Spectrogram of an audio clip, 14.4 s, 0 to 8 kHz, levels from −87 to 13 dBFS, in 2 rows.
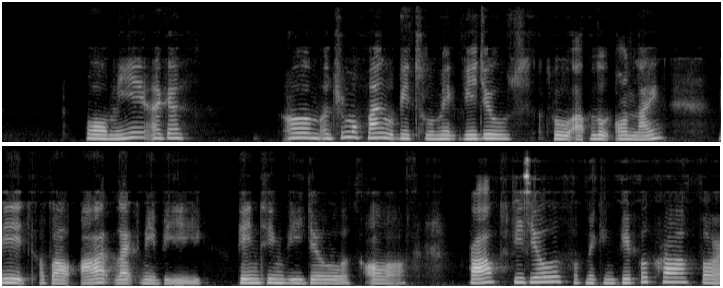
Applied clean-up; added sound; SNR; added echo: neural mask model DeepFilterNet 3.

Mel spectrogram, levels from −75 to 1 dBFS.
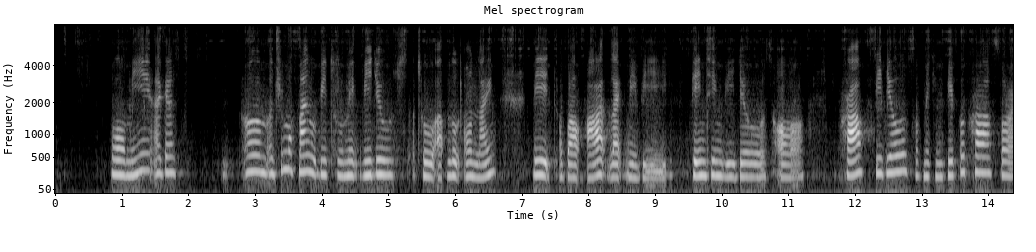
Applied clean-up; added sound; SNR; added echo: neural separator model SepFormer DNS4.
